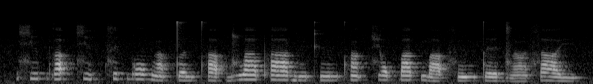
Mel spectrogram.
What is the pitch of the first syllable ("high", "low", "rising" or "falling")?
high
